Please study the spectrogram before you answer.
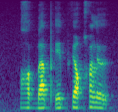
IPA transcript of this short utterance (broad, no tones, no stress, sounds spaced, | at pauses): ʁ ɔ ɡ͡b a pʼ e pʰ ʉ qʰ ə̃ l ɵ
